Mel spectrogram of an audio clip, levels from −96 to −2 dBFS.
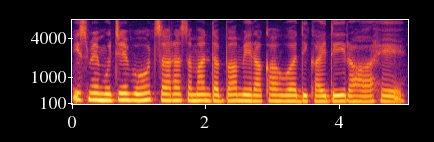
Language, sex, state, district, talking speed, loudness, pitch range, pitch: Hindi, female, Arunachal Pradesh, Papum Pare, 155 wpm, -13 LUFS, 195-220 Hz, 205 Hz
